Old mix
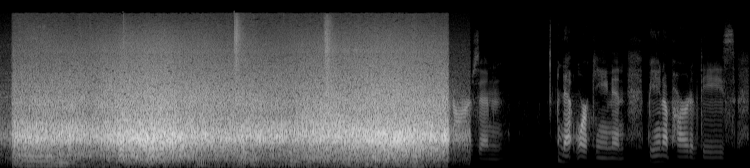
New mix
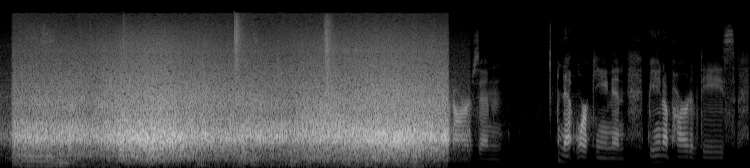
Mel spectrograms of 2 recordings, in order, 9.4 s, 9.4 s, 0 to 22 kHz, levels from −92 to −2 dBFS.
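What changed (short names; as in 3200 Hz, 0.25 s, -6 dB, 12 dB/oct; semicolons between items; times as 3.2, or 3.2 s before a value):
speech: add bell 1800 Hz -7.5 dB 0.21 oct; background -7.0 dB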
